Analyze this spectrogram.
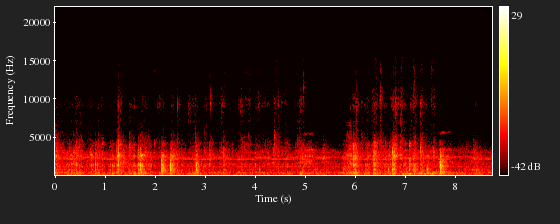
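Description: Slate pencil pieces crunching and crackling as a metal rolling pin is rolled back and forth over them on a stone slab, crushing them toward powder. The crackles come irregularly, in louder clusters a second or two in and again in the second half.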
